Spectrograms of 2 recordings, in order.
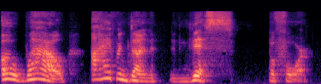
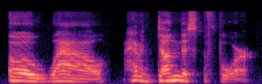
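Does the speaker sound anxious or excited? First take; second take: excited; anxious. First: It is said in an excited, curious tone. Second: It is said in a worried, dreading tone. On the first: The speaker welcomes something new. The speaker calls it right. "is exciting and it's curious" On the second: The speaker expects to fail. The speaker calls it wrong. "oh no, it's going to be terrible"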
